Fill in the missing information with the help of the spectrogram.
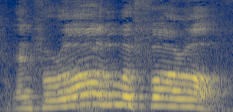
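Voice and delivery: booming pulpit delivery; preaching at full force. Acted. Preaching emphasis on scripture.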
